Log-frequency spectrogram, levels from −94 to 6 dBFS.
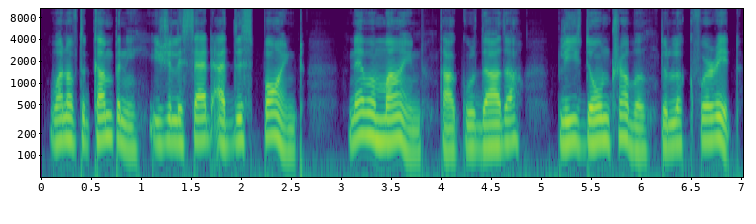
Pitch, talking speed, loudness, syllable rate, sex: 150 Hz, 170 wpm, -17 LUFS, 5.1 syllables/s, male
